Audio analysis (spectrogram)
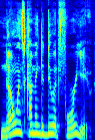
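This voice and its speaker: A middle-aged man talks earnestly and urgently, pressing his listeners with rhetorical questions like a coach. His voice sits a little high for a man. It is mellow and warm in tone. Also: animated, moderate pace. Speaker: podcast host and songwriting coach. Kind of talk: motivational podcast monologue.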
